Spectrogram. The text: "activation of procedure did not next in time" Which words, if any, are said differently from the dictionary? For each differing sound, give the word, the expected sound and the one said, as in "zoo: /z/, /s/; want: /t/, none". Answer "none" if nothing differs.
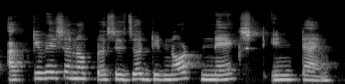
none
